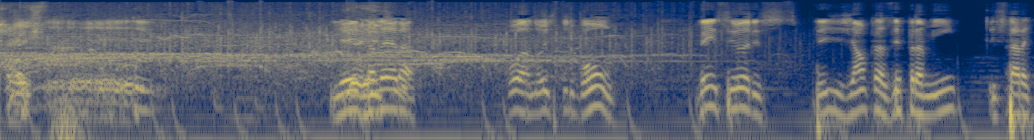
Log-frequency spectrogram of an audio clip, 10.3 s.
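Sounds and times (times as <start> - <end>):
round of applause and cheering: 0.0 - 8.3
speech: 0.1 - 1.6, 3.3 - 4.3, 5.1 - 6.2, 6.9 - 10.3.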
